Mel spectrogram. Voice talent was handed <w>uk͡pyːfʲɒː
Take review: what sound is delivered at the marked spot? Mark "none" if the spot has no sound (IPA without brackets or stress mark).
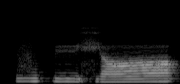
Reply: v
